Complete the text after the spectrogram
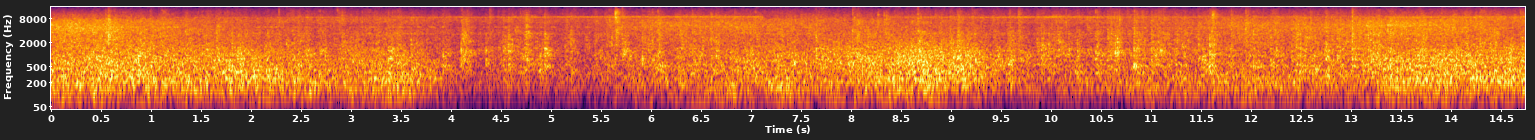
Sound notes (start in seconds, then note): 3.0 strong wind blows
